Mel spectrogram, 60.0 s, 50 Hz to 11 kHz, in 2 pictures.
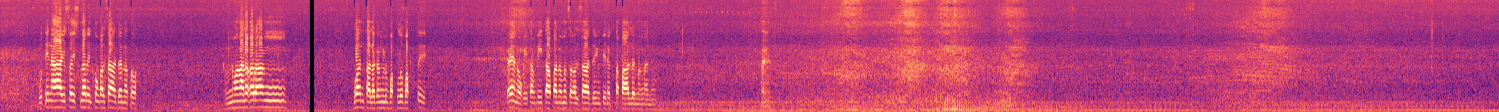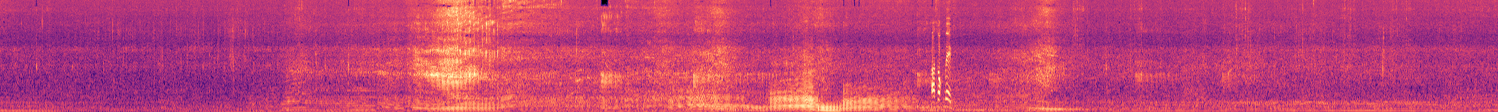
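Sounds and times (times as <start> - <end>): engine hum: 0.0 - 59.9
vehicles passing close by: 0.0 - 59.9.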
